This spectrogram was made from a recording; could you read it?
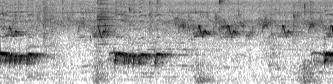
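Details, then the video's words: Zebra dove (perkutut joglo) cooing in level, tonal phrases every second or so, while small birds chirp rapidly in the background and occasional thumps sound nearby. "suara perkutut joglo"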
